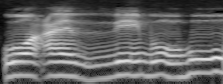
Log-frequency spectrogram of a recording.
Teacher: Zal di hujung lidah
